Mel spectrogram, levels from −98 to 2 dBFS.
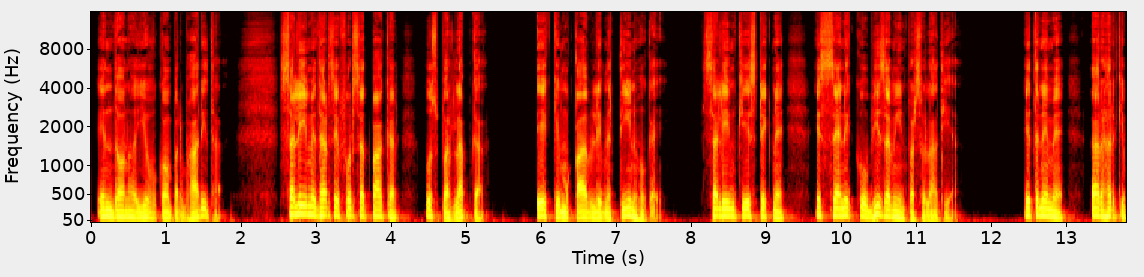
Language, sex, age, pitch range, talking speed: Hindi, male, 60-79, 90-120 Hz, 160 wpm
